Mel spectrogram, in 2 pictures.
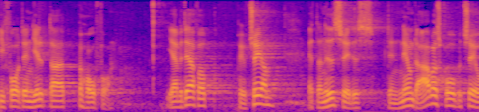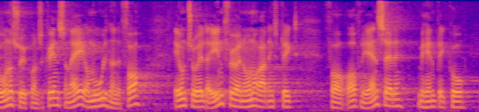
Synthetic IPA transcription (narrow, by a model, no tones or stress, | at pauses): ifɒ̰ːd̥enjel̰b̥̚d̥ɑ̈æɐb̥e̝ɦɒʊfɒ̽ | jɑ̈ɪʋe̝d̥æɐfɒ̽pʰʁioɪt͡sʰe̝̰ːɐʔæd̥ɑ̈ne̝ð̞ˠsed̥əsd̥enːeʊnd̥əɑ̈ːb̥ɑ̈ɪd̥sɡ̥ʁub̥ət͡sʰe̝læɔ̽nɐsø̰ːɪkʰɒ̽nsə̥kʰʋen̰sɐnəæɒ̽muːlihe̝̰ɐnəfɒ̽ | eʊnt͡sʰuel̰d̥æe̝nfø̰ːɐe̝nɔ̽nɐʁɑ̈d̥ne̝ŋspʰle̝ɡ̥̚d̥ | fɒ̽ʔɒ̽fn̩d̥liænsæɾ̥ə | meɦenb̥le̝ɡ̥̚pʰɒ̽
